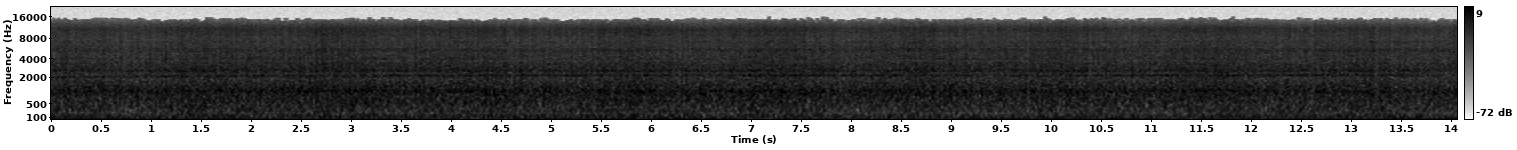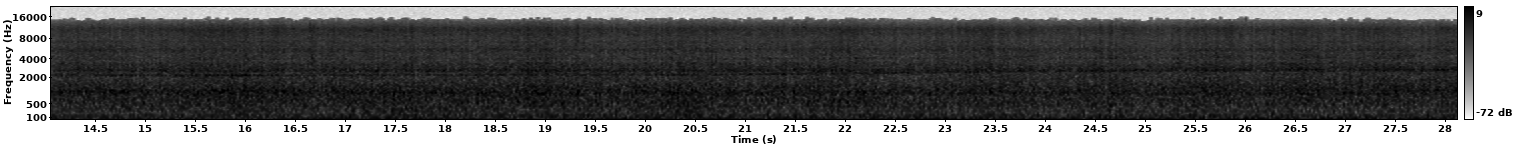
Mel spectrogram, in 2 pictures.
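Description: Steady drone of a ship under way: its engines run with a low hum under a constant rush of noise, and a faint high whine rises slightly near the end.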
